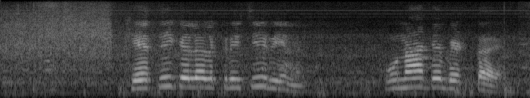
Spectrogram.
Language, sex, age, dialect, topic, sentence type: Maithili, male, 18-24, Angika, banking, question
